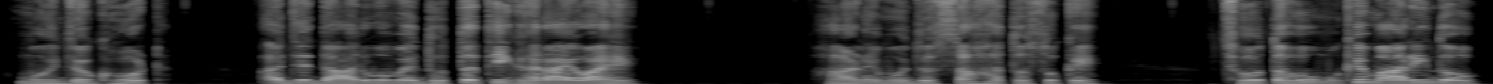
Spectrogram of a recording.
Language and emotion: Sindhi, fearful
